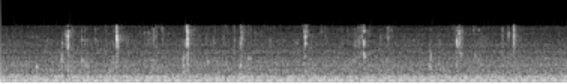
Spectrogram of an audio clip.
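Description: A person chewing a mouthful of pizza, with faint, irregular wet mouth clicks every half second or so, over a steady low hum.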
